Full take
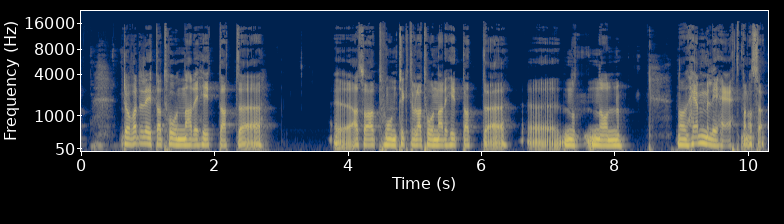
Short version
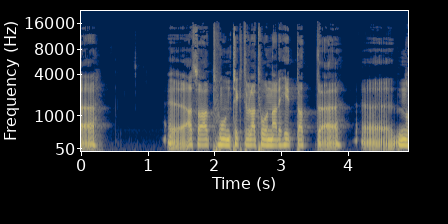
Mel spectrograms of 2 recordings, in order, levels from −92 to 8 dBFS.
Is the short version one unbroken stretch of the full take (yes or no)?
yes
